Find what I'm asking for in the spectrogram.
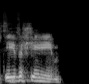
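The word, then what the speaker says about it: Steve Asheim: Formed by the drummer Steve Asham, sorry, I don't know how to pronounce. Is Steve Ashim.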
